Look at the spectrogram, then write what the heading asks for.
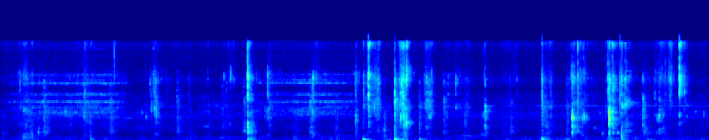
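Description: A person chewing a mouthful of rice and fish curry eaten by hand, with scattered short wet smacks and clicks from the mouth, the loudest a little past halfway.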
